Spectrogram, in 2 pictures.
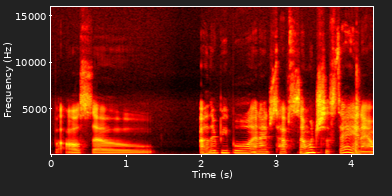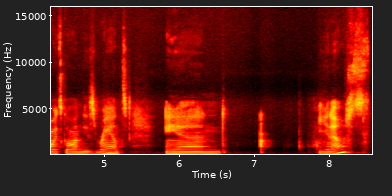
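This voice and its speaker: A young woman hosting her own podcast, talking in a flat, monotone, rambling way and being blunt. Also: mid-range voice. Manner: blunt, unfiltered. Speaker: podcast host. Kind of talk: casual solo podcast intro.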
